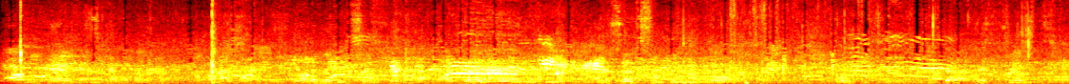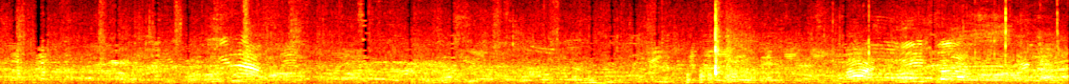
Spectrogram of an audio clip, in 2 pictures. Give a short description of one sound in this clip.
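A crowd chatters in the stands.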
